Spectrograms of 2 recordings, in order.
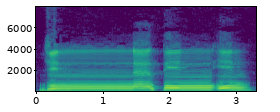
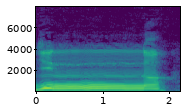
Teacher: Kemudian kalau kita nak waqaf, ta ni ditukarkan kepada bunyi ha. Jinnah. Tapi kalau kita nak wasal, dia kekal bunyi ta.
